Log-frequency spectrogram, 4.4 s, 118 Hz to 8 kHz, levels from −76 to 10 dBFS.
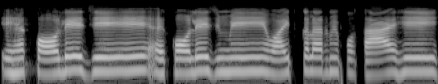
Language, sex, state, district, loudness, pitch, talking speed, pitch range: Chhattisgarhi, female, Chhattisgarh, Jashpur, -14 LUFS, 220 Hz, 135 wpm, 210-225 Hz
